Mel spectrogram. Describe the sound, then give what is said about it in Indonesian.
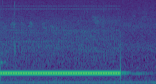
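A phone call's ringing tone as Google Assistant calls a restaurant to book a table: one steady, clear electronic tone holding for nearly two seconds before cutting off abruptly, with a faint low hum underneath and no voices. “Google Assistant yang bisa nelpon si pemilik bisnis untuk bookingin kita”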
